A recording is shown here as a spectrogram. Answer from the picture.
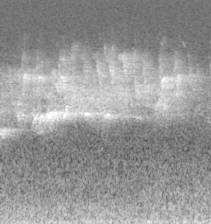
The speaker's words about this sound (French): Vous l'écoutez un instant et vous remarquez qu'une deuxième musique vous accompagne depuis le début de cette promenade. C'est celle de dizaines d'oiseaux qui célèbrent aussi cette nature enfin réveillée après un si long hiver.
